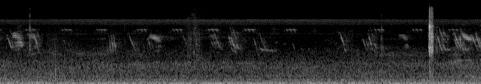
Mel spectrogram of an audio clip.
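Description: Birds chirping throughout in many short, quick, falling notes over a low steady outdoor background, with a faint high tick repeating evenly. One sharp click comes near the end.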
